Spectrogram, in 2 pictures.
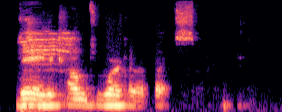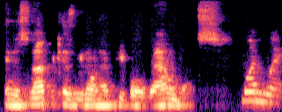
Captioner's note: sheep bleating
